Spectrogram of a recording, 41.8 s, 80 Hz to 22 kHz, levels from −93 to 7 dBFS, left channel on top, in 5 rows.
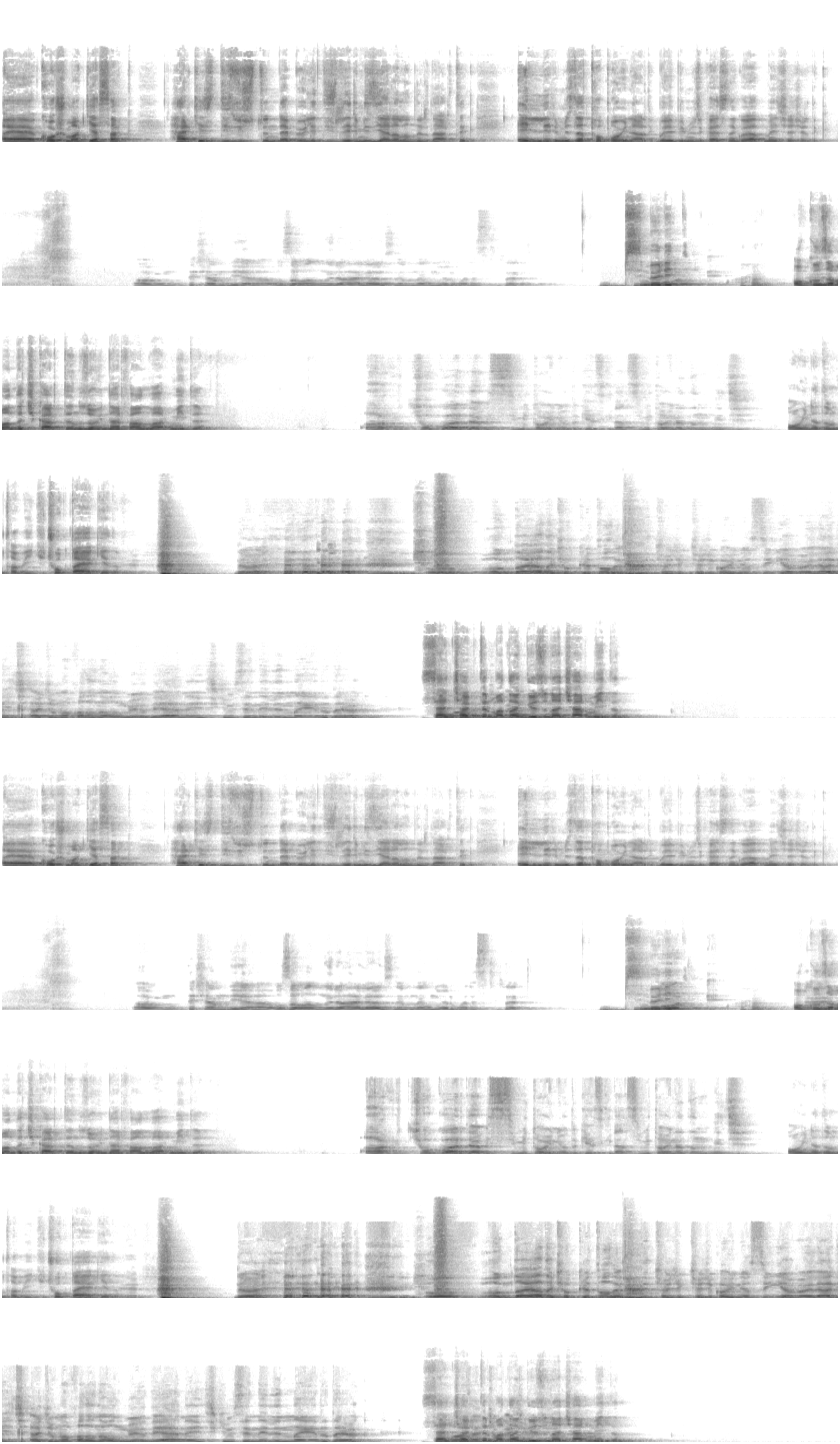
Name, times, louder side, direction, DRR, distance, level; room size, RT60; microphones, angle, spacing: voice 1, 0.0-1.3 1.7-8.2 8.8-9.0 14.4-15.1 15.9-16.0 16.3-18.8 24.6-26.3 28.4-28.5 29.2-29.3 37.7-39.7, left 4 dB, 30° left, 0.5 m, -32 dB
voice 2, 9.7-13.6 14.9-15.2 16.4-16.7 20.3-24.2 26.3-26.5 27.4-37.1 37.9-39.3, right 4 dB, 90° right, 1.0 m, -39 dB
sound 1, 26.6-26.8 29.4-29.6 31.3-31.5 33.3-33.7, right 1 dB, 10° right, 0.6 m, -30 dB
13.0 x 12.5 x 4.8 m
head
